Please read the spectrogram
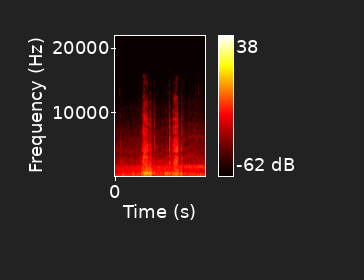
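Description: A paper straw rubbing against the plastic lid of a cup of iced coffee, making two short squeaky scrapes with a rough, raspy texture over a faint background hiss. No one speaks.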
